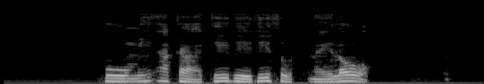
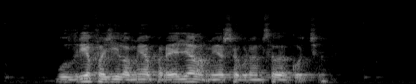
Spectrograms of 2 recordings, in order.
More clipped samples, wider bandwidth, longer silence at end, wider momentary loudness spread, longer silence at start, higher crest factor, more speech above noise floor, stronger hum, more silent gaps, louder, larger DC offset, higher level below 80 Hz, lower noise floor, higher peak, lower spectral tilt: neither; about the same, 11.5 kHz vs 10.5 kHz; first, 1.15 s vs 0.9 s; second, 7 LU vs 11 LU; first, 1.05 s vs 0.55 s; about the same, 16 dB vs 20 dB; second, 33 dB vs 44 dB; neither; neither; about the same, -26 LUFS vs -25 LUFS; neither; first, -52 dBFS vs -64 dBFS; second, -57 dBFS vs -69 dBFS; second, -12 dBFS vs -8 dBFS; first, -8.5 dB/octave vs -7 dB/octave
